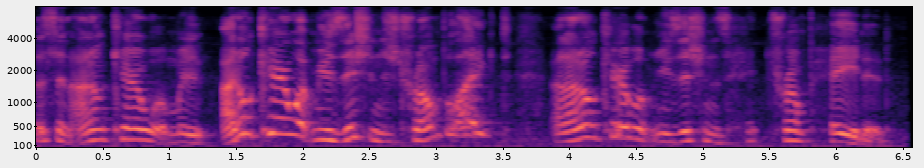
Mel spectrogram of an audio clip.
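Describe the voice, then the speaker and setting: A man's voice: high voice, big pitch swings, normal speed, a bit bright, breathy edge. A man from the United States talking casually on a live stream, brash and emphatic, often repeating himself.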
